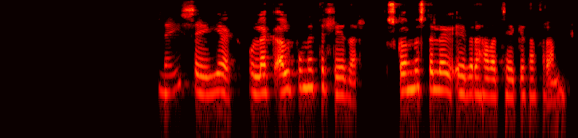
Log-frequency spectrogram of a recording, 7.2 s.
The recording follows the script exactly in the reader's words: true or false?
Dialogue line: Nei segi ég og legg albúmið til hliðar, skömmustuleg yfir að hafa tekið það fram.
true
